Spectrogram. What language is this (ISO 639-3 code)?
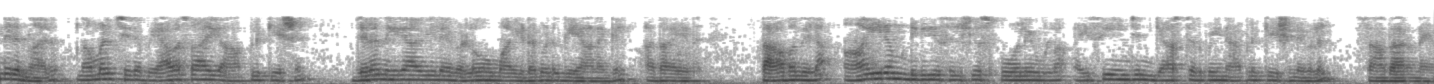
mal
